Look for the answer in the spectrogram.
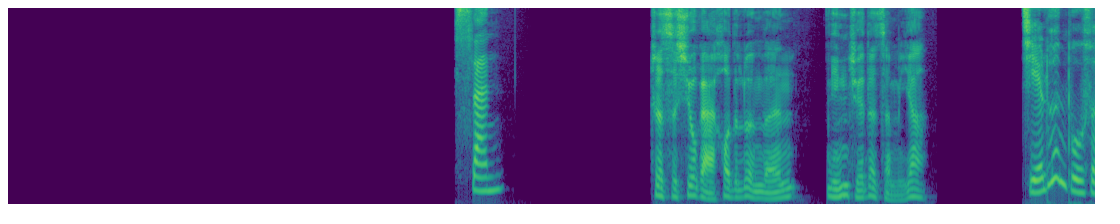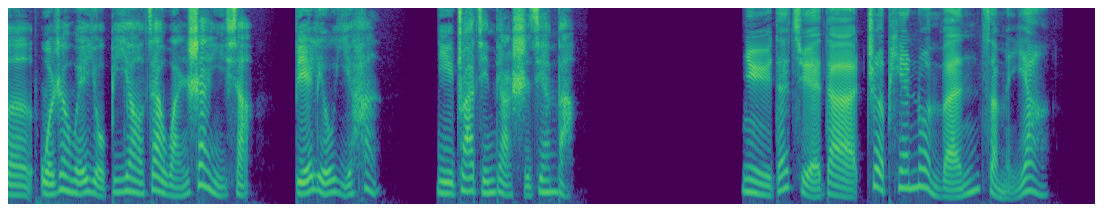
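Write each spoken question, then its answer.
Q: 女的觉得这篇论文怎么样?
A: 结论部分还需要完善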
